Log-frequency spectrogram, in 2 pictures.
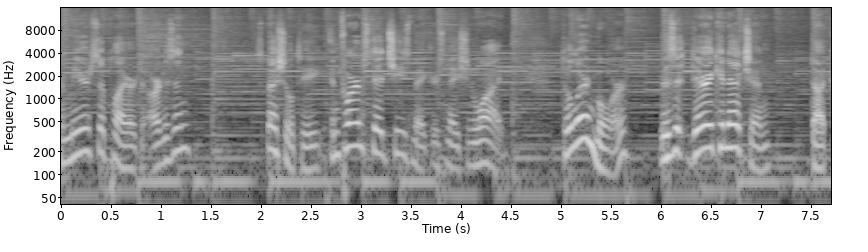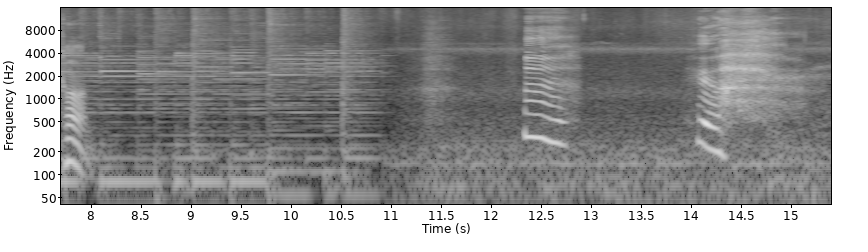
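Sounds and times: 
speech: 0.0 - 8.1
person yawning sitting on a bench: 12.3 - 12.9.

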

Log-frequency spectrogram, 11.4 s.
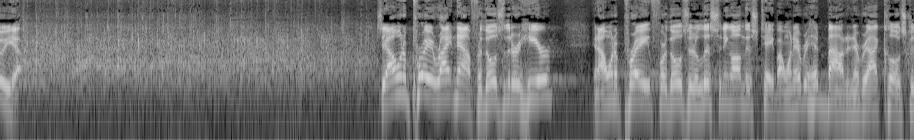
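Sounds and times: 
speech: 0.0 - 0.4, 4.8 - 11.4
audience clapping: 0.0 - 5.0.

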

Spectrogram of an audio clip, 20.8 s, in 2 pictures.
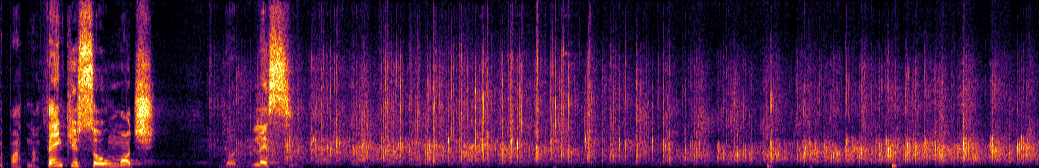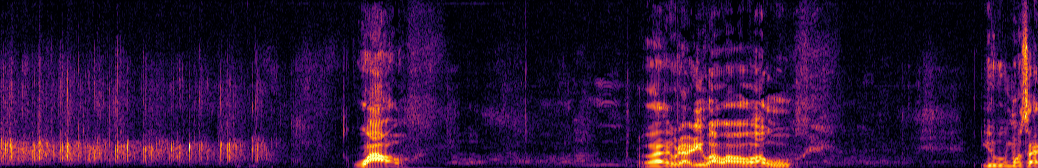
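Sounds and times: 
speech: 0.0 - 1.6, 2.2 - 3.2, 14.0 - 14.6, 16.8 - 18.4, 20.2 - 20.7
crowd clapping: 1.9 - 13.5.

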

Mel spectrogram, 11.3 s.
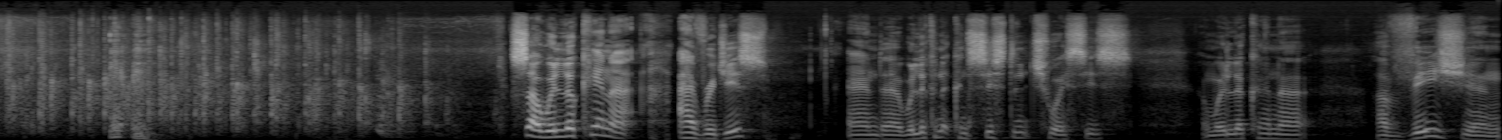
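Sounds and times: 
audience applause for fathers: 0.0 - 3.5
speech: 4.0 - 5.8, 6.4 - 11.2.

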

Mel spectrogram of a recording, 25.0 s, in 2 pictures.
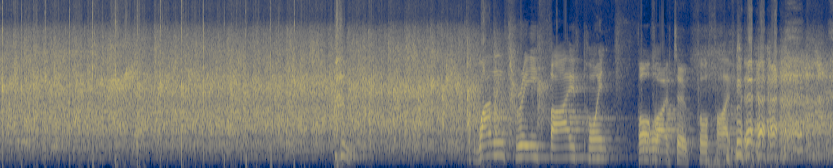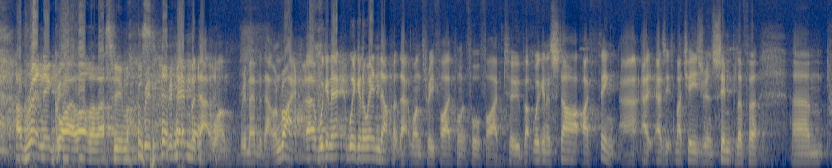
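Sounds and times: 
laughter: 0.0 - 6.3, 10.6 - 17.8
audience applause: 0.0 - 8.1
speech: 7.2 - 24.9.

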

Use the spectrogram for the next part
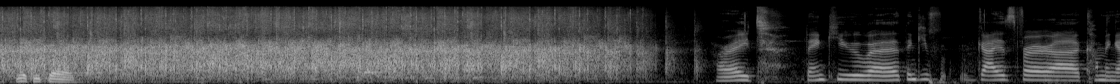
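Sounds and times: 
audience applause: 0.0 - 6.8
speech: 0.2 - 0.9, 7.4 - 11.1.

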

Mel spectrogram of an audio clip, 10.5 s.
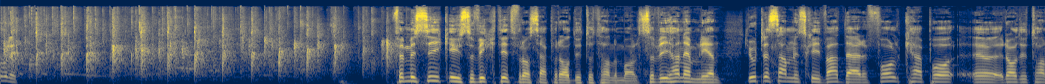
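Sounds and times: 
small group clapping: 0.0 - 4.2
speech: 0.1 - 0.4, 4.0 - 10.4.

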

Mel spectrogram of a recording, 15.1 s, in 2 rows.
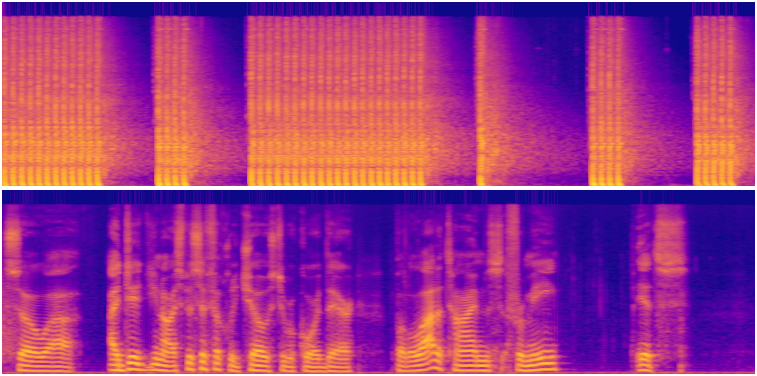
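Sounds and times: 
automatic gunfire in a city street: 0.0 - 7.7
speech: 7.7 - 13.2, 13.8 - 14.4.

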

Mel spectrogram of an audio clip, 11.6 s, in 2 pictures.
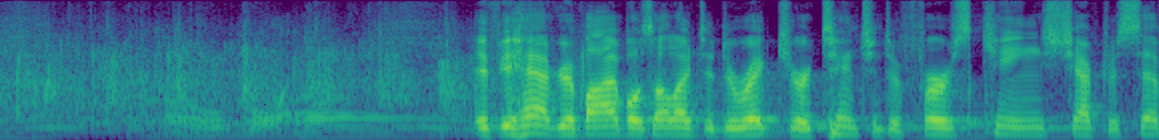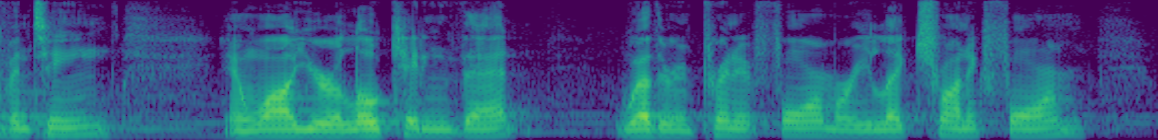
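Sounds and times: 
audience clapping hands: 0.0 - 3.6
speech: 2.4 - 11.3.

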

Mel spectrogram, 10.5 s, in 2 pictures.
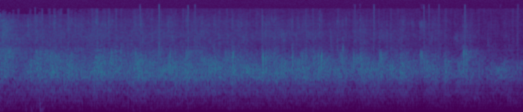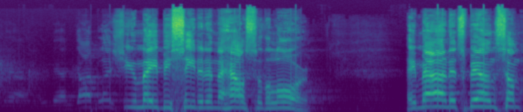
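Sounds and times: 
audience clapping hands: 0.0 - 5.8
speech: 6.0 - 8.4, 9.3 - 10.4.

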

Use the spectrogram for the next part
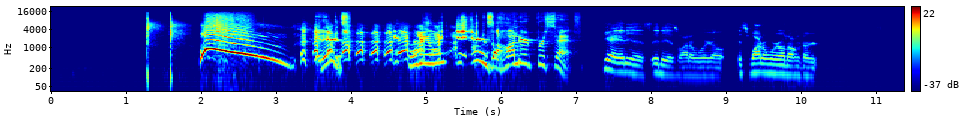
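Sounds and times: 
hand clapping: 1.2 - 1.9
laughter: 3.2 - 6.0
speech: 3.6 - 10.3.

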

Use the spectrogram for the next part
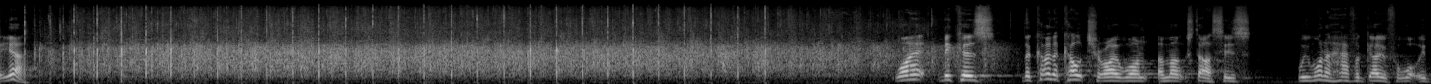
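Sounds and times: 
speech: 0.0 - 0.4, 9.0 - 14.2
crowd applause: 0.2 - 10.1.

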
